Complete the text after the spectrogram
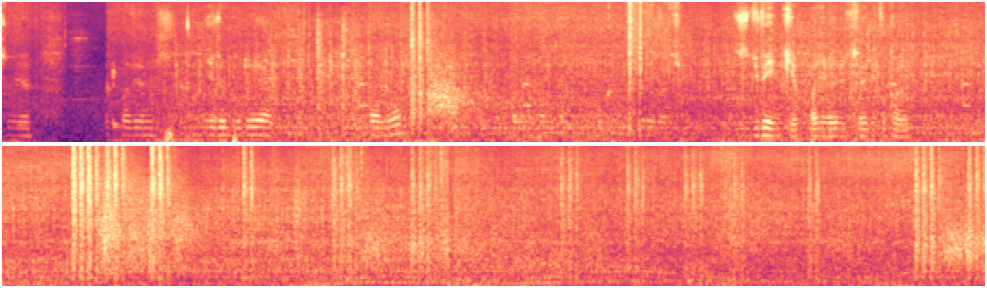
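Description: Tank engines rumble and clatter nearby.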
